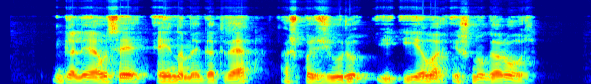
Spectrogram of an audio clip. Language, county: Lithuanian, Marijampolė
